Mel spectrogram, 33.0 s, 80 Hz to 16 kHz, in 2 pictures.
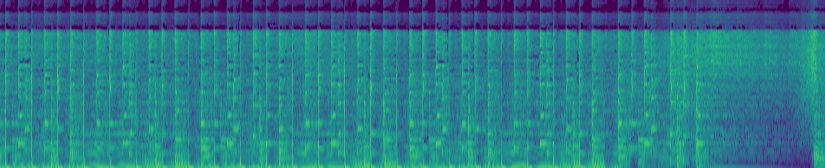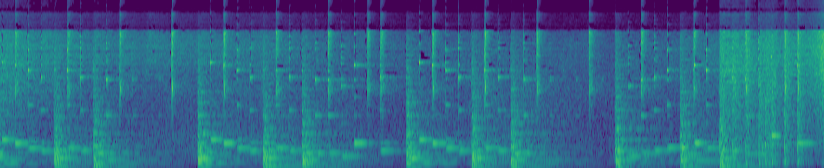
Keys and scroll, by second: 2.8 ctrl+=, 19.2 ctrl+z, 23.0 ctrl+z, 29.7 ctrl+-.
